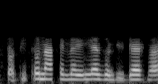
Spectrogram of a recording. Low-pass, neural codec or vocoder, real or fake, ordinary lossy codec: 3.6 kHz; codec, 16 kHz in and 24 kHz out, 0.6 kbps, FireRedTTS-2 codec; fake; none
